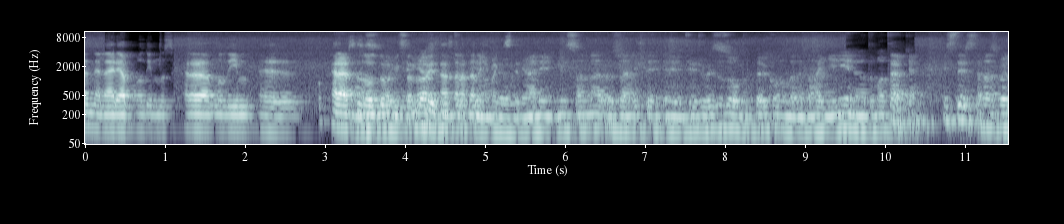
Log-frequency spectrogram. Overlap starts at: 3.3 s

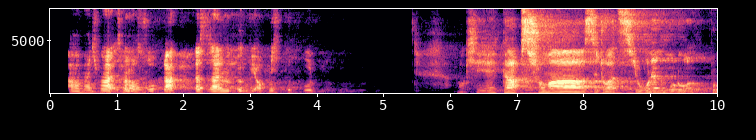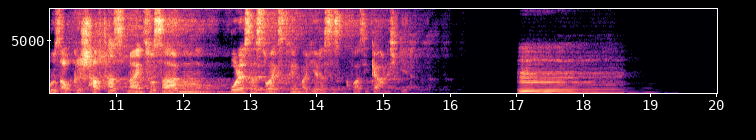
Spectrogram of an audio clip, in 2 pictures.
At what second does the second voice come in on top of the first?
none

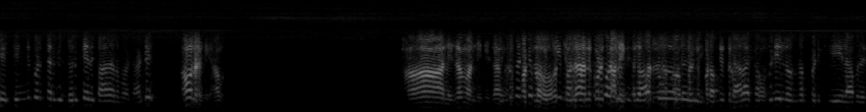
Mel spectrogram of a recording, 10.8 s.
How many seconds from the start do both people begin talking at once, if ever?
6.3 s

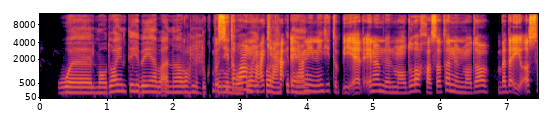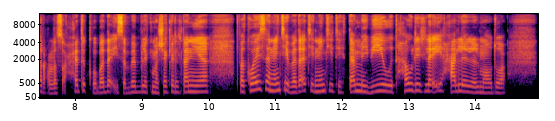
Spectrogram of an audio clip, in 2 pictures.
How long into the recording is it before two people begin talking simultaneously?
2.6 s

